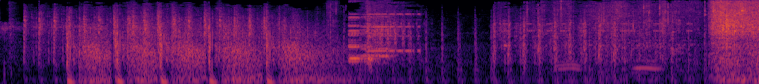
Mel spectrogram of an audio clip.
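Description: Rapid bursts of video game gunfire, a string of evenly spaced loud shots followed by further shooting and game effects, with some background sound throughout.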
